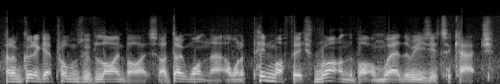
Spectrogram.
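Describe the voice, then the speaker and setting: A man's voice: on the low side, fast talker, slight background noise. A man in his thirties with an English accent, giving a practical step-by-step fishing tutorial from a lakeside bank on a lapel mic. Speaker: angling coach.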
